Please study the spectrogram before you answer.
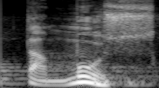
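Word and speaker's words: Tammuz: Y nació así un personaje conocido en la historia como Tamus o Tamús, que sería la pronunciación correcta, Tamús.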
